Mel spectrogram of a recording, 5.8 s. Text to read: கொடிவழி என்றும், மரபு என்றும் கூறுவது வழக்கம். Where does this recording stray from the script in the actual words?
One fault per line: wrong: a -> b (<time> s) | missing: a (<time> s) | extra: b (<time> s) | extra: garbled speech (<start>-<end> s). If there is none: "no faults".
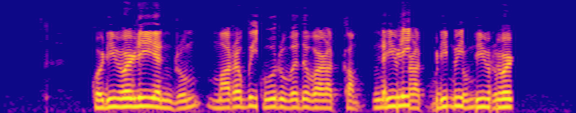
missing: என்றும் (2.6 s)
extra: garbled speech (3.7-5.1 s)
